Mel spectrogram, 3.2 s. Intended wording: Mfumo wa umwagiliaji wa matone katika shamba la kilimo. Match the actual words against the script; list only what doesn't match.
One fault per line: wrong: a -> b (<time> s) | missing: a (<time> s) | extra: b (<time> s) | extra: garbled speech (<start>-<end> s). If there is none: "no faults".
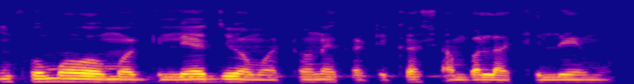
no faults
